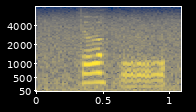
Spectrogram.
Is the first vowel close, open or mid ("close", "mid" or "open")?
close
